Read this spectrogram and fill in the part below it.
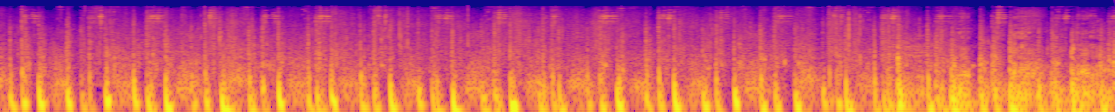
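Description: A horse gallops, its hooves thudding quickly on a dirt track.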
